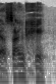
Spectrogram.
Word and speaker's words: Assange: Se escribe con doble S, Assange, fonéticamente, ¿no? ConcluAssange con doble S, pero es ConcluAssange.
